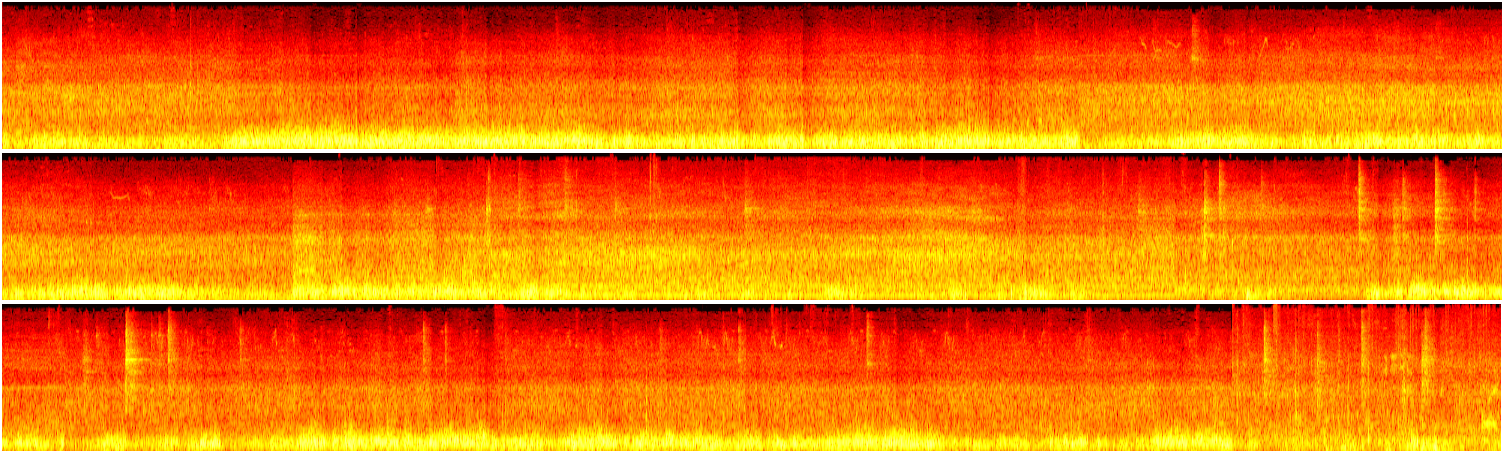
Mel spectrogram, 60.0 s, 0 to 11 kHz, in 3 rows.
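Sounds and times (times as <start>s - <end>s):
low mechanical hum: 0.0s - 59.9s
wind buffeting microphone: 0.0s - 59.9s.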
